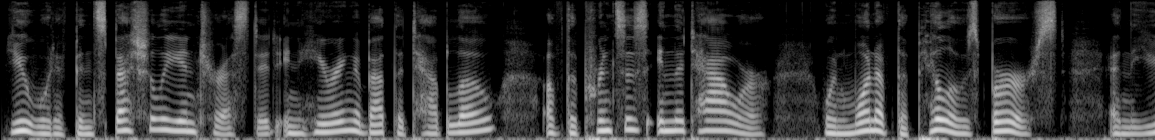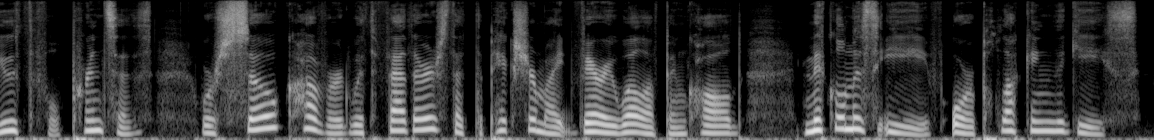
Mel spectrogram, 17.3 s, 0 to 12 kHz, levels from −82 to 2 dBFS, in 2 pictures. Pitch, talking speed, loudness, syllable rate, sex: 200 Hz, 165 wpm, -20 LUFS, 4.9 syllables/s, female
